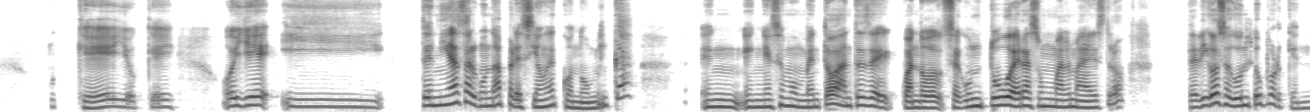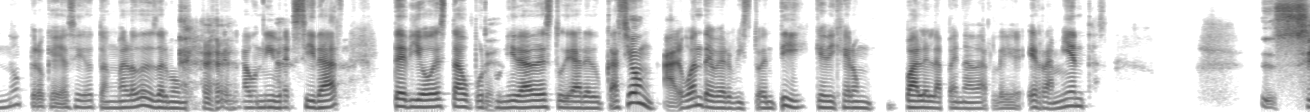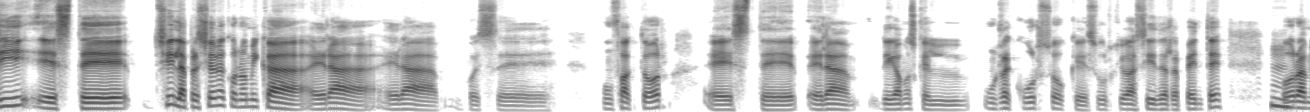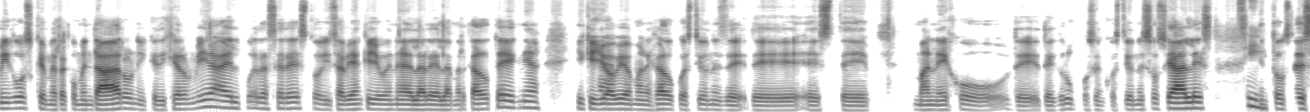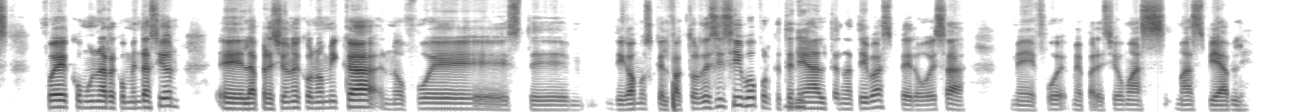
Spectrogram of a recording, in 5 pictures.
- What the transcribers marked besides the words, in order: giggle
- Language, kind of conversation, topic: Spanish, podcast, ¿Cuál ha sido una decisión que cambió tu vida?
